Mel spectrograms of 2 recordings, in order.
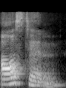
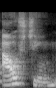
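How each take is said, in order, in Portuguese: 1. O nome é dito com sotaque do inglês americano. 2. O nome é dito com sotaque do português brasileiro. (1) "o nome dele é Austin" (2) "aqui no Brasil, quando ele vem, ele vira Austin"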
